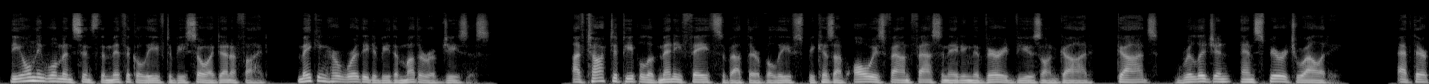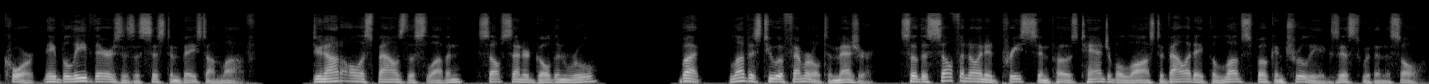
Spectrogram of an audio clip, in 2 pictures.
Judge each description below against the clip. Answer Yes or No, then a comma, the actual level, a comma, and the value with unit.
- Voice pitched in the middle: No, low, 100 Hz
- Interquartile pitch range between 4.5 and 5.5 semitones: Yes, average, 4.9 semitones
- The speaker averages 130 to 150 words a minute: No, average, 190 wpm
